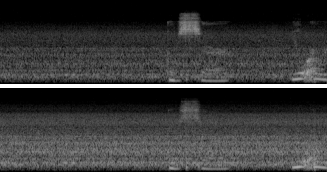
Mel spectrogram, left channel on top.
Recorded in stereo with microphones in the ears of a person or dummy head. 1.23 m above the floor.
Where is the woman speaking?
35° left (ahead or behind), 1.2 m.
